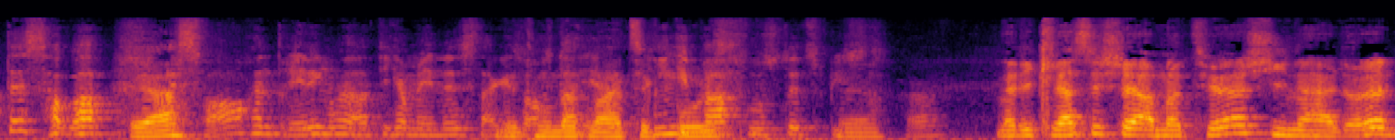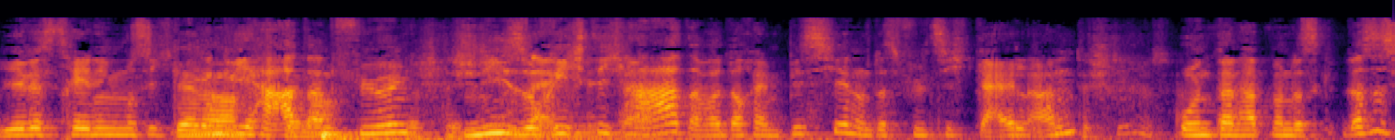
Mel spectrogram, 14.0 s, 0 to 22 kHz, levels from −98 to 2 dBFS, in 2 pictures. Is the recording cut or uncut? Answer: cut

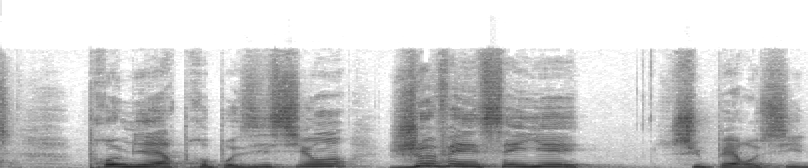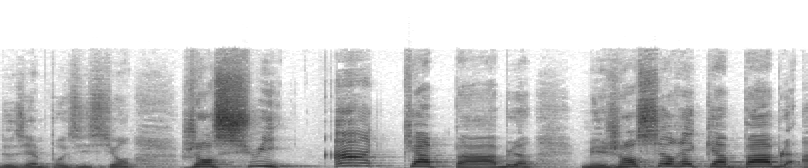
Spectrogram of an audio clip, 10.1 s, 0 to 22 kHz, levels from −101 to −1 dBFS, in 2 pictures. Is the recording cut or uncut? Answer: uncut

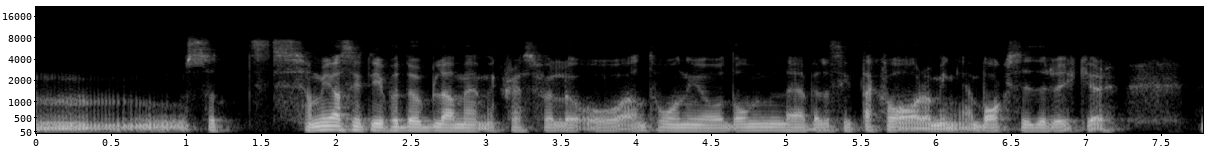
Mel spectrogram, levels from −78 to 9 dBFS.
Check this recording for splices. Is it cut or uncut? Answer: uncut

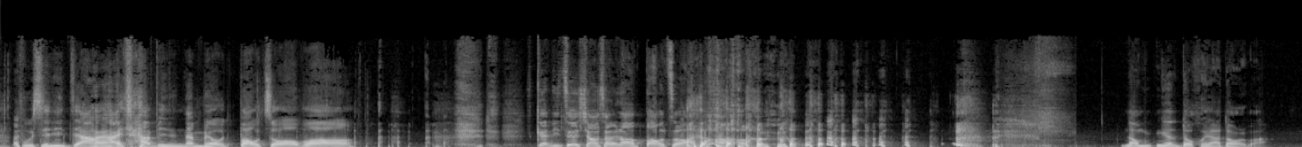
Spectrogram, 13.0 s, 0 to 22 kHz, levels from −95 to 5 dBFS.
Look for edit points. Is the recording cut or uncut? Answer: uncut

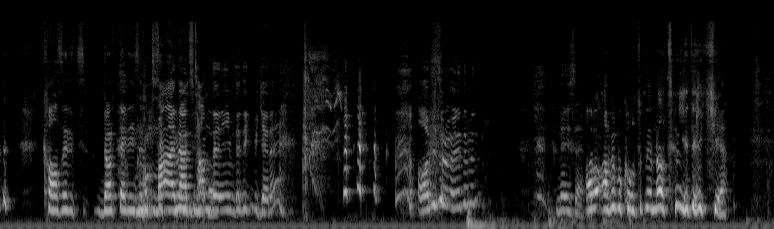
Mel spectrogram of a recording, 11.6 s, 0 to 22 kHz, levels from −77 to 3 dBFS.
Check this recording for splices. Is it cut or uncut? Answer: uncut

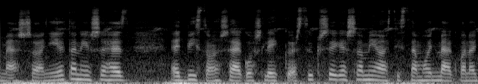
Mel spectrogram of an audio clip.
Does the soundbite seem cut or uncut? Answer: uncut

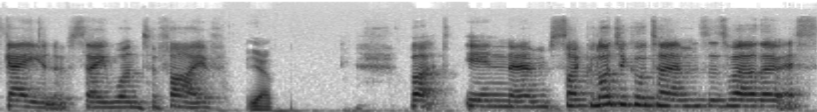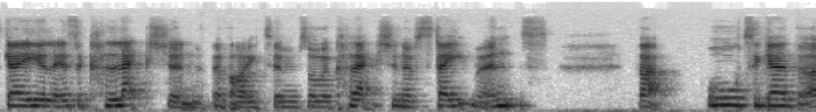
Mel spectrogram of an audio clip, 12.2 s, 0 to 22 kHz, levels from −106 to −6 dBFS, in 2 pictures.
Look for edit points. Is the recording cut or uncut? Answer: uncut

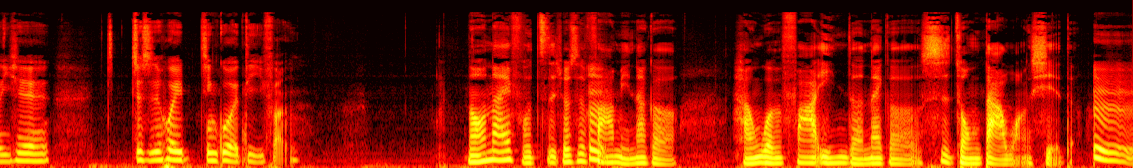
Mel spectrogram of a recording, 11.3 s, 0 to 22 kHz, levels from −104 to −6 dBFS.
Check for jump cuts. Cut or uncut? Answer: cut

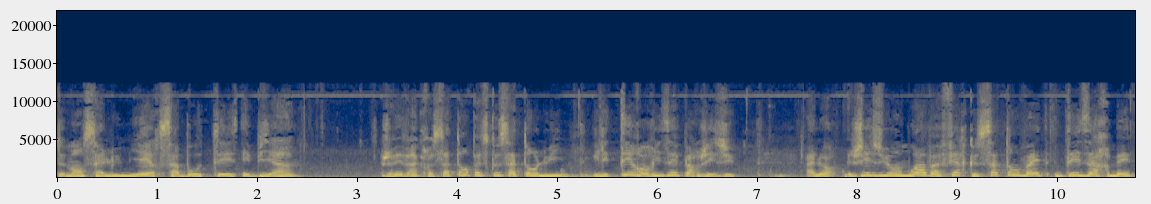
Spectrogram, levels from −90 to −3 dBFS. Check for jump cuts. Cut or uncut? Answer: cut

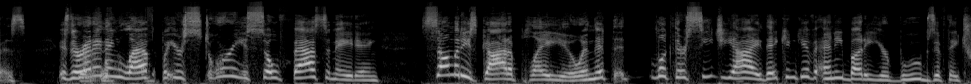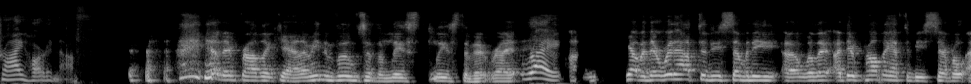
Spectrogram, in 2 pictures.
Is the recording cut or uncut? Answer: cut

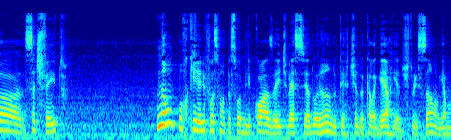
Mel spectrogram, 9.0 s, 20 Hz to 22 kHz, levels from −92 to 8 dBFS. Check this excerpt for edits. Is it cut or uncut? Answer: uncut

